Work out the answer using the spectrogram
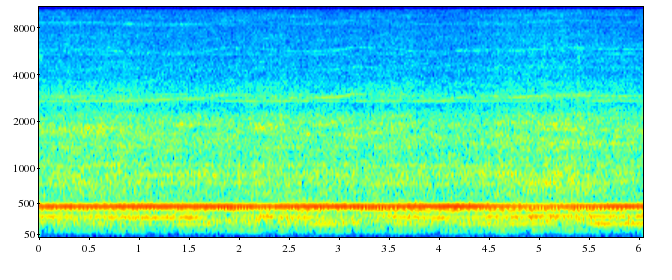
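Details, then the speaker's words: Vacuum cleaner after repair for loss of suction, belt possibly not fitting properly: a steady motor roar with a sharp constant whine on top; it runs and sounds much better than before but still not right. "and guess what i don't like that sound but it sounds better than it did sounds a lot better than it did so that does not exactly sound the greatest"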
